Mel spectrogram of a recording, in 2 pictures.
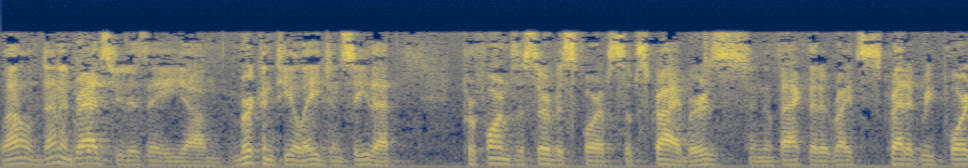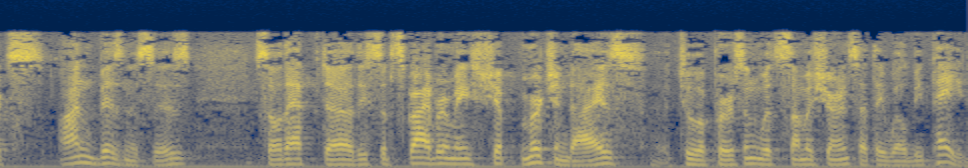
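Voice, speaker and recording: Over noticeable background noise, a man with an American accent and fairly low pitch talks at a moderate pace, his pitch swinging very widely. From Minneapolis, Minnesota. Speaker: credit reporter, quiz contestant. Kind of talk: 1950s radio quiz show contestant interview.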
